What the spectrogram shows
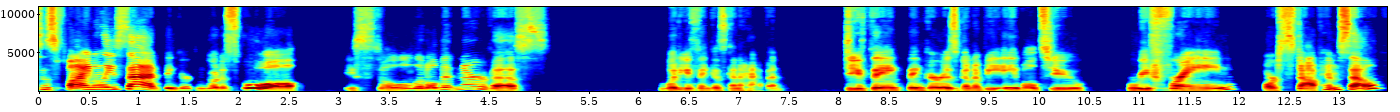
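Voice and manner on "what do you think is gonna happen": usual speaking voice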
